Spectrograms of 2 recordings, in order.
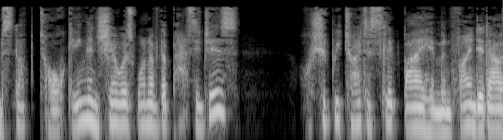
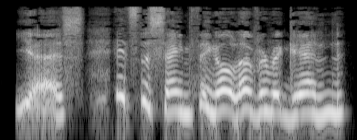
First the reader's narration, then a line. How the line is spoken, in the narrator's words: he sobbed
